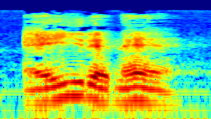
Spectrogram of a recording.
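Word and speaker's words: εἰρήνη: 2 말하면 샬롬 이구요 신약 헬라어 로 말하면 에이레네 이렇게 발음을 해요 사랑하시는 여러분 평강 평화가 넘치지 않아요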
